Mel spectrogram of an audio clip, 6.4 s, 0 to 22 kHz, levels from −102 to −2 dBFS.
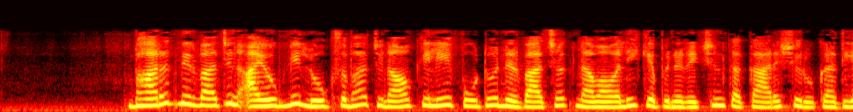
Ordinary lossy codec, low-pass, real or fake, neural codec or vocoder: AAC, 48 kbps; 7.2 kHz; real; none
